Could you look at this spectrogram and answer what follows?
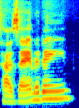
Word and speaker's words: tizanidine: Pronunciation of the generic is tizanidine.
